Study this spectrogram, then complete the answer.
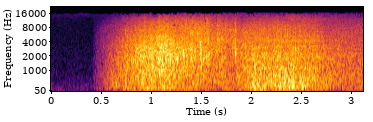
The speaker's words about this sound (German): So schäumte das Meer.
